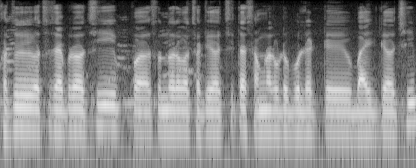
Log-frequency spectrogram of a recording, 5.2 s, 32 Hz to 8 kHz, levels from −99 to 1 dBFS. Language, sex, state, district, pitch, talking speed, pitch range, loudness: Odia, male, Odisha, Khordha, 105 Hz, 195 wpm, 105-115 Hz, -18 LUFS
